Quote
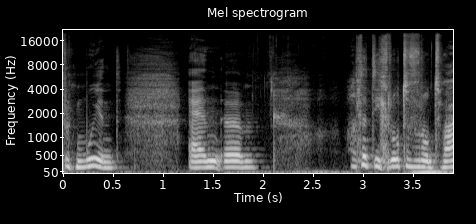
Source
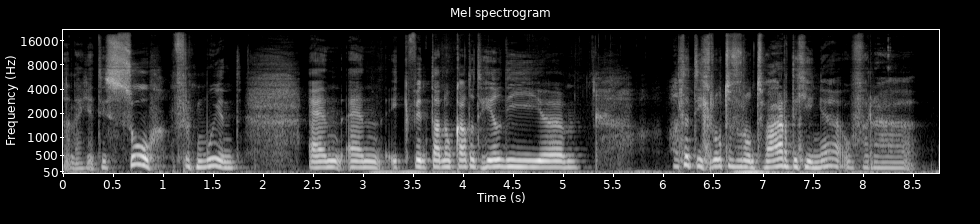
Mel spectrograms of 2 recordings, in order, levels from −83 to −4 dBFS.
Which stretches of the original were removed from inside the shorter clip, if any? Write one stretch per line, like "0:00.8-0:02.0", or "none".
0:02.8-0:04.8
